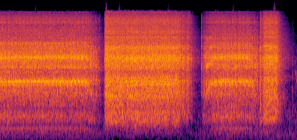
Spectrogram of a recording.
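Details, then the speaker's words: Chicco Jimmy Thunder toy RC car being converted to hobby grade: three bursts of high, thin motor whine spinning freely with no grip. The gearbox's protective clutch slips again after being tightened and briefly fixed. "got it all back together had it running for a little while and then it started slipping again"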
